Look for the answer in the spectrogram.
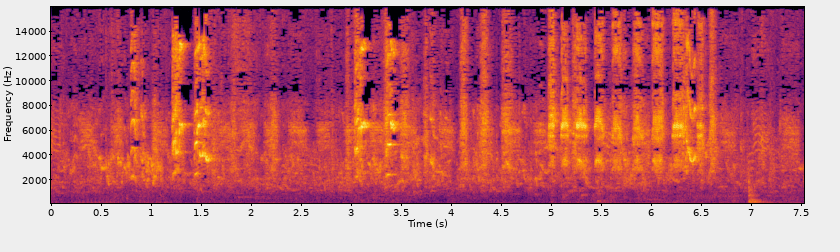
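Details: Caged zebra finches in an aviary calling with short, sharp, high chirps and brief nasal notes in scattered clusters, several birds overlapping, plus a low thump near the end.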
